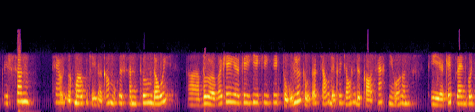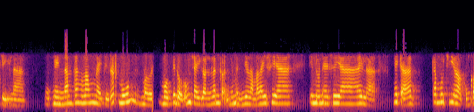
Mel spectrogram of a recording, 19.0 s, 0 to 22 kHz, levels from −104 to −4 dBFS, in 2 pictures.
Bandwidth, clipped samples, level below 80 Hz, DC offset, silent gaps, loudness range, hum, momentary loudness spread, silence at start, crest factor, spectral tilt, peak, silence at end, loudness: 6.8 kHz; under 0.1%; -62 dBFS; under 0.1%; none; 3 LU; none; 9 LU; 0.1 s; 16 dB; -3.5 dB/octave; -2 dBFS; 0 s; -17 LUFS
